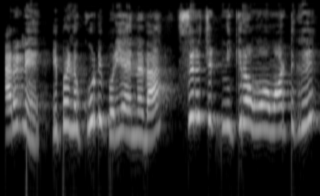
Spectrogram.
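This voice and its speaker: Figure: shrill scolding old mother voiced by a woman. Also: lively intonation, fast, fairly bright tone. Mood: wailing. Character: older mother, indignant and complaining.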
